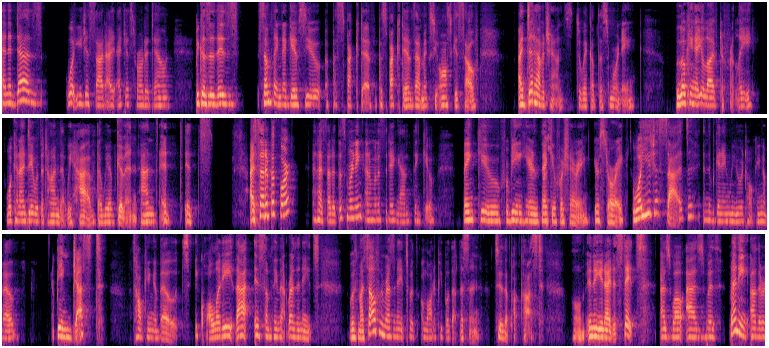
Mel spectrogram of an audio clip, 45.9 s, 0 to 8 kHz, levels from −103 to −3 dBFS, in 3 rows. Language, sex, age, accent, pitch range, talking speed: English, female, 30-49, American, 150-185 Hz, 180 wpm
